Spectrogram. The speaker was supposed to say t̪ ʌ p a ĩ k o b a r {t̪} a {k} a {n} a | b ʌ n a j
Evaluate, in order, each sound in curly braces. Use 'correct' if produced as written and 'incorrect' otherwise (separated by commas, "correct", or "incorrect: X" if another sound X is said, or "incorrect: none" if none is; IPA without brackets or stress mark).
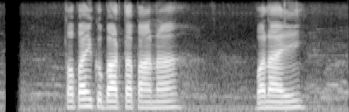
correct, incorrect: p, correct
